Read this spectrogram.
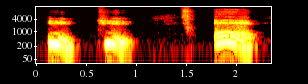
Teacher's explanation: U is pronounced keeping the lips as if you wanted to say U, and inside of the mouth you're saying the sound E.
